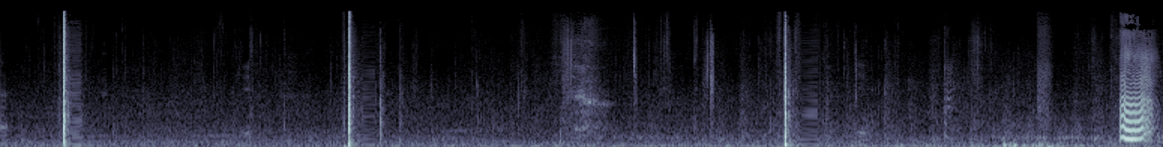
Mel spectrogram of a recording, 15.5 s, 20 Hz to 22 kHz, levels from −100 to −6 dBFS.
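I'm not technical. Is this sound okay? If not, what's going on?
No. There are three bursts of Bluetooth stutter, at 0.96 to 1.08 s, 4.78 to 5.00 s and 10.69 to 10.95 s. Each time, chunks of audio traveling over the wireless link arrived late or were lost. The receiver kept replaying its last short slice until fresh data came in, which makes a rapid, repeating stutter. The missing stretches grow from about 0.11 s to 0.17 s to 0.23 s. After each one, the sound resumes further along, as though it had kept playing during the gap.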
